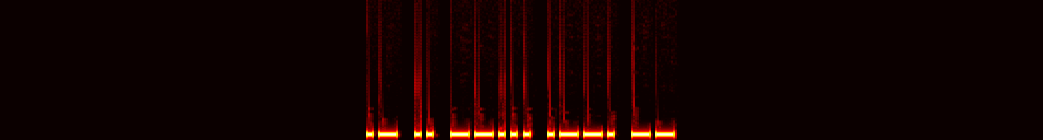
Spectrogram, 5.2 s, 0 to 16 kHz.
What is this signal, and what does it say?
Morse code, heard as a keyed tone, about 40 wpm, 700 Hz. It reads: AI7PM
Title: USA Call Signs - 5 Characters - Repeated 3x - 40wpm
